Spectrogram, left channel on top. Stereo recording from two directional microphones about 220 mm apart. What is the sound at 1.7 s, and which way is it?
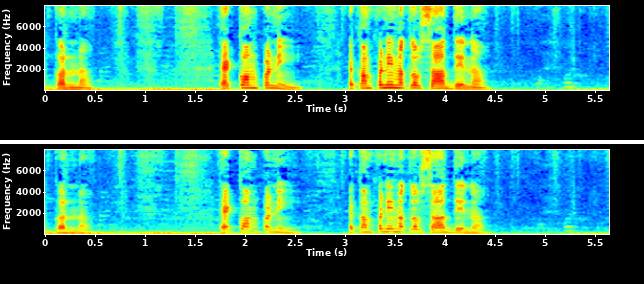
Speech, 40° left (ahead or behind).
